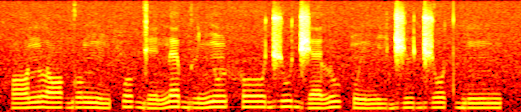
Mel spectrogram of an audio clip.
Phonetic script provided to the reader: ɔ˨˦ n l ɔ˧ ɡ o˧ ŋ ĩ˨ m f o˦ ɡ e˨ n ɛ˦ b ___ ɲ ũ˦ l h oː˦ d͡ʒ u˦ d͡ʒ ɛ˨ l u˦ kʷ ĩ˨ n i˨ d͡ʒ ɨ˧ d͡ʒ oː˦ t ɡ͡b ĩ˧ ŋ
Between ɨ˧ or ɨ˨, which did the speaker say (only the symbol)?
ɨ˨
